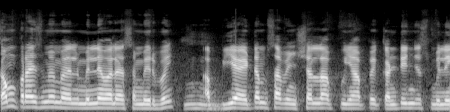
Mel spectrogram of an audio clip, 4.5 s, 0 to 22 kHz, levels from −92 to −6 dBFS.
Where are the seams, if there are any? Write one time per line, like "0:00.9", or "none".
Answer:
none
